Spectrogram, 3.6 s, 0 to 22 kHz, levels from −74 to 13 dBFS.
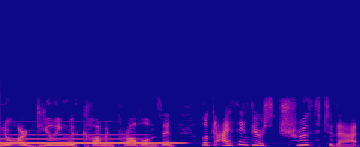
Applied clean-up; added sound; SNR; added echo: classical method Wiener filter.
